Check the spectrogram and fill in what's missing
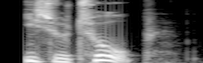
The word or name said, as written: ISOTOP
